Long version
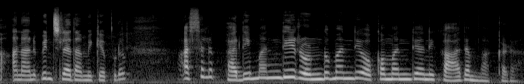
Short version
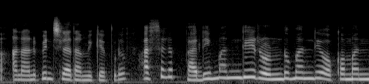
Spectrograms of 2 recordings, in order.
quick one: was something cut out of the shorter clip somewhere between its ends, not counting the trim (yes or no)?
yes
